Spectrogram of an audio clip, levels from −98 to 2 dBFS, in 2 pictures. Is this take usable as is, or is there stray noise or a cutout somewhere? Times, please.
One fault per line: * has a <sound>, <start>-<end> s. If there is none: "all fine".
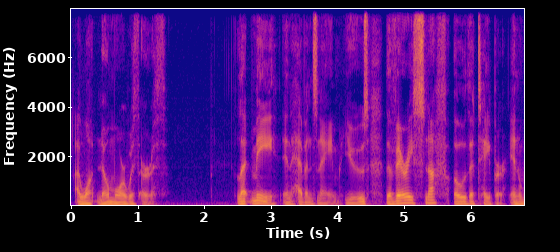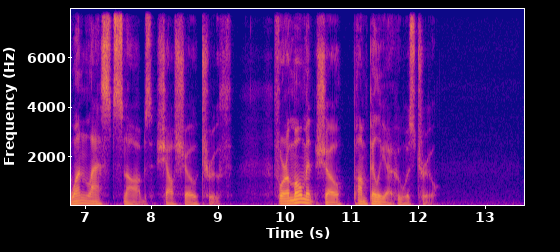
all fine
